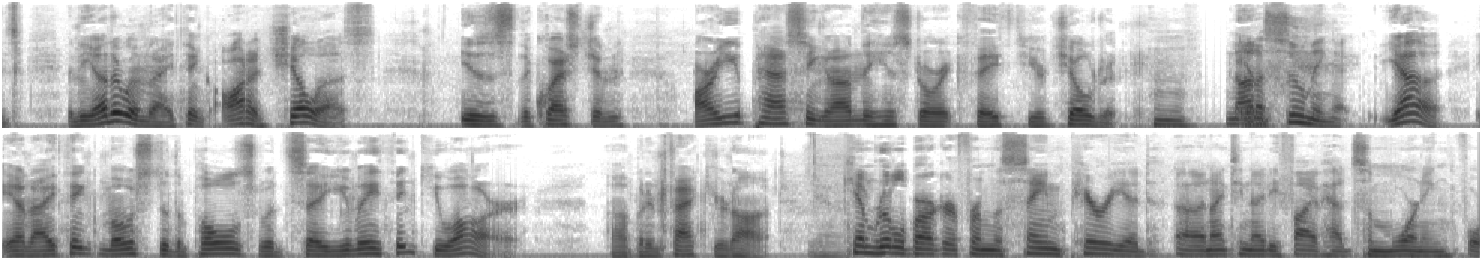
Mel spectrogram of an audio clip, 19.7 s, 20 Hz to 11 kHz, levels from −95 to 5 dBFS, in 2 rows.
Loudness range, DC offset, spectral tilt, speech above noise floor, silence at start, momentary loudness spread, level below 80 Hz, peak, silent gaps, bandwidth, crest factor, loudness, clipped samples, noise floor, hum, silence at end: 2 LU; under 0.1%; -6.5 dB/octave; 29 dB; 0 s; 11 LU; -48 dBFS; -6 dBFS; none; 11 kHz; 16 dB; -22 LUFS; under 0.1%; -50 dBFS; none; 0 s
